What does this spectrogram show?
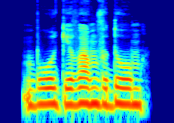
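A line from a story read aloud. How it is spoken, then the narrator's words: Low voice. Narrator (Russian): низким голосом произнес селец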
